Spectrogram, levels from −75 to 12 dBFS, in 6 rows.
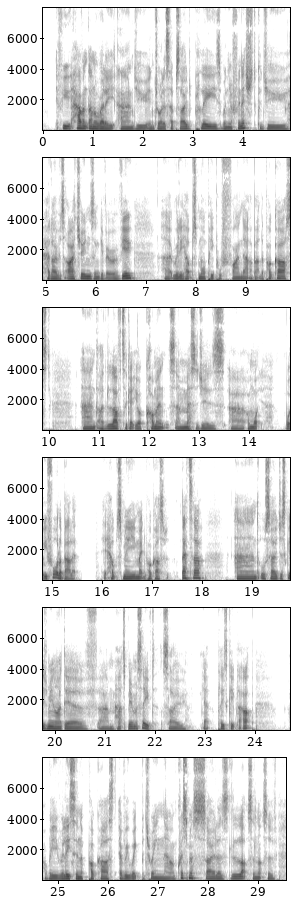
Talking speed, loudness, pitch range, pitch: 195 wpm, -21 LUFS, 110-125 Hz, 115 Hz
